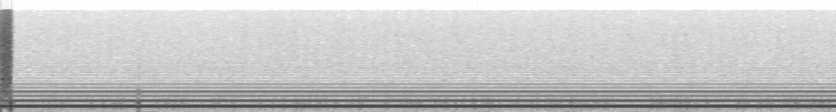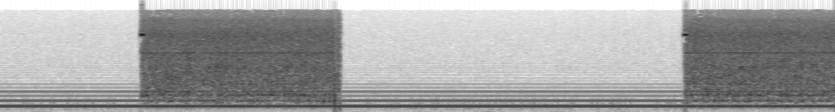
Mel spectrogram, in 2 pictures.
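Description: An aircraft radio transmission carrying only a bare carrier with no voice: a steady low hum is broken twice by abrupt bursts of flat hiss, the first about two seconds long and the second shorter, each cutting off sharply.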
